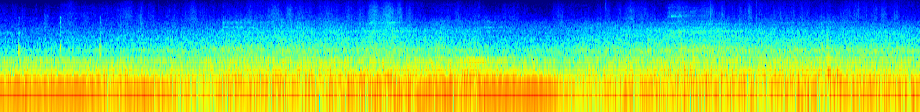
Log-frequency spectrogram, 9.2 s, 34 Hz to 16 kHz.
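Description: A 2017 Audi S5 Coupé with over 300 horsepower cruising on a busy motorway: a steady, even cabin drone of engine and tire roar with no speech, holding at a constant level throughout.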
